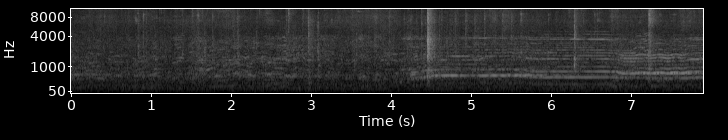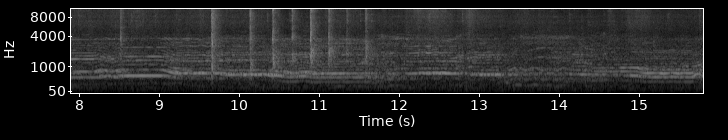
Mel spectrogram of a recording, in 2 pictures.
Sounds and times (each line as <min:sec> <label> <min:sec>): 0:04.2 Call to Prayer 0:15.8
